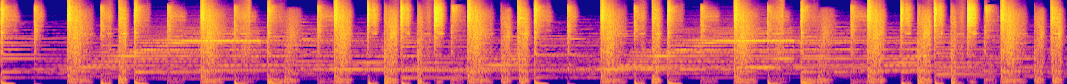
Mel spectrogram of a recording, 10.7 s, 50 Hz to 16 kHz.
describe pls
Aciddream 10 light
A loop born in flstudio 7 which is quiet and slow (90bpm)
cut, quiet, flstudio, 90bpm, hiphop, lovely, loop, breakbeat, sweet, piano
